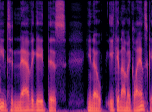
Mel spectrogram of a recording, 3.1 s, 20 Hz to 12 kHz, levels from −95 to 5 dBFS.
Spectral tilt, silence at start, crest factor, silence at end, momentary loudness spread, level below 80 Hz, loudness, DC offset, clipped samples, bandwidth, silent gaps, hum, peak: -6 dB/octave; 0 s; 18 dB; 0 s; 6 LU; -40 dBFS; -28 LUFS; under 0.1%; under 0.1%; 12 kHz; none; none; -10 dBFS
